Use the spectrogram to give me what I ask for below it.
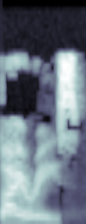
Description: /ˈdaɪɝiz(米国英語), ˈdaɪɜ:i:z(英国英語)/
